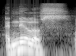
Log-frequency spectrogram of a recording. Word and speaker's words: anillos: Anillos.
